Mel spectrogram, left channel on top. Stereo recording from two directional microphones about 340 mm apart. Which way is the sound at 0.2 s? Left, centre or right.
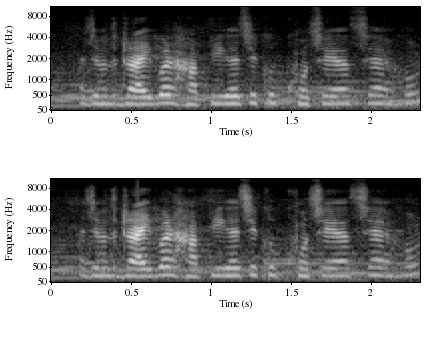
Centre.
